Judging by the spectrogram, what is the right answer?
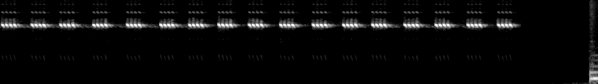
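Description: Cricket chirping in a steady, even rhythm, about six short high chirps a second, stopping about four seconds in.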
